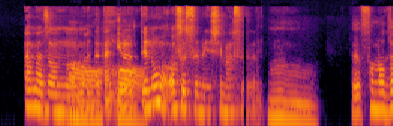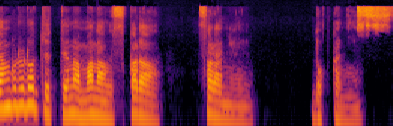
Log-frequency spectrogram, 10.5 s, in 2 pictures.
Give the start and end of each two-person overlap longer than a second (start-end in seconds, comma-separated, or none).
0.9-2.2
